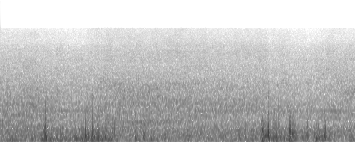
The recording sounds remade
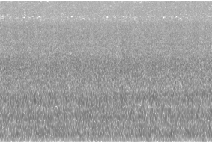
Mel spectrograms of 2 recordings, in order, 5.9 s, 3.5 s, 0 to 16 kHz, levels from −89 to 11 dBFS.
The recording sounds remade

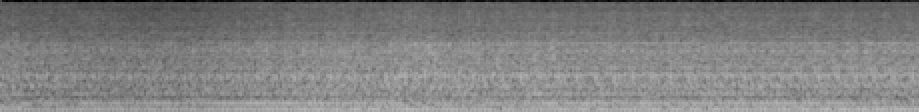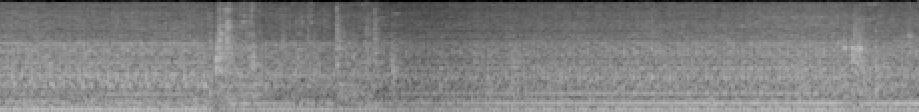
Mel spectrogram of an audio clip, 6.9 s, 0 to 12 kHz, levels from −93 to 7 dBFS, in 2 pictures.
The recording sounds recorded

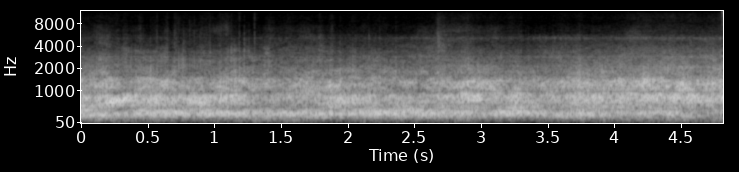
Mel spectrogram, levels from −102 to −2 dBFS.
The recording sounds remade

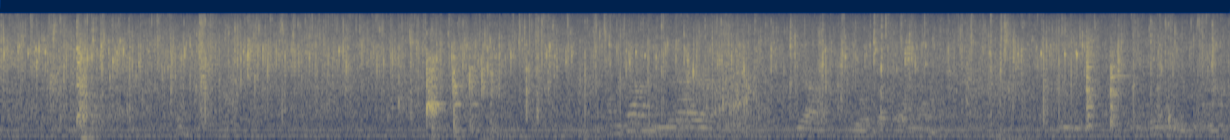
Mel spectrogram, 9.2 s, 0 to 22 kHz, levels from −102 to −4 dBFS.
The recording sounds recorded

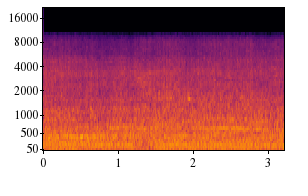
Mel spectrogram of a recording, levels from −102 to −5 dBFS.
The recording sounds recorded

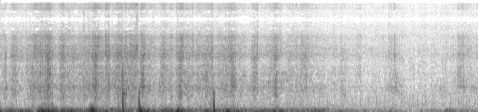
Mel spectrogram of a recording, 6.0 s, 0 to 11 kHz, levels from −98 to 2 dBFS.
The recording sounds recorded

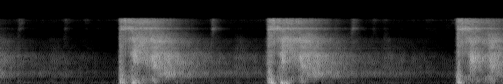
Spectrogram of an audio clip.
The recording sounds remade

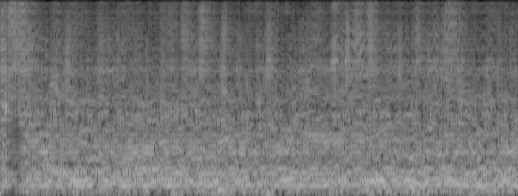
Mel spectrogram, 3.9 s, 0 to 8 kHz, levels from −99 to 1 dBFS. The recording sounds remade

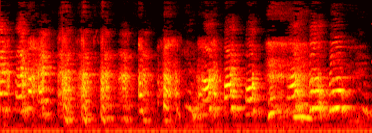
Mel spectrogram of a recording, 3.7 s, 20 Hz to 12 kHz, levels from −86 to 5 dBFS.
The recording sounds recorded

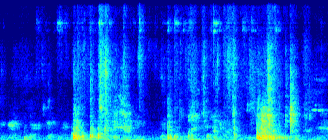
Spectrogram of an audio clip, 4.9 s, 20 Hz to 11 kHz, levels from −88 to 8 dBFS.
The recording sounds remade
